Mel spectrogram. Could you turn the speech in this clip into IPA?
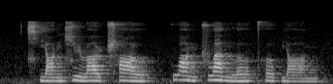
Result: t͡ɕʰjɑ˨˩ŋɕy˥˨ ɻɑ˦ʊ̯ʈ͡ʂʰɑ˥˨ʊ̯ | kwɑ˥˨ŋʈ͡ʂwa˥˨nlɤ˨˩ t̪ʰɤ˦pjɑ˨˩ŋ

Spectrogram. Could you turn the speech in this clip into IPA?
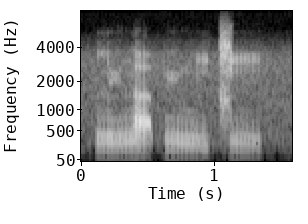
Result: ly˨˦n̪ä̰˨˩py˥˨ mḭ˨˩t͡ɕi˥˨

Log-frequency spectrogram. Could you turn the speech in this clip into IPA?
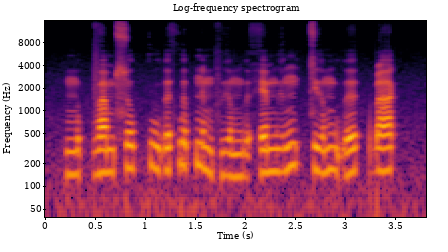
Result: mə˨˩p̚va˧m so˦˥p̚kwṵ˧˥ə̯ hwə˦˥p̚nə˨˩mfɨ˨˩ə̯ mṵ˧˨ə̯hɛ˧mɨ˨˦ə̯ ŋe˦˥k̚sɨ˨˦ə̯mṵ˧˥ə̯ | ɓa˦˥k̚

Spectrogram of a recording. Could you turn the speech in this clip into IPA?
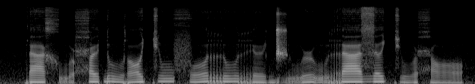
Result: ɾa˨xṵ˨ ħʏ˦ɗu˦˨ ɾɔ˦cu˦ fo˨˦ ru˦rø˨ d͡ʒṵ˨ɹṵ˦ ra˦zə˦ cu˨ħɔ˨

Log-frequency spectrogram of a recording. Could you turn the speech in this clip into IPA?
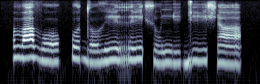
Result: βa˦voː˨k͡pʊ˦ dʊ˨ɣĩ˦ rĩ˦ʃu˨ ɲi˨ɡiː˦ʃã˨

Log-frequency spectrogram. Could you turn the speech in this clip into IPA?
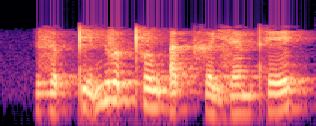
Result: zə˨˩p̚t̪ḭ˧˥n və˦˥p̚t̪ʰo˨˦wʔa˨˩t̚ xə˧˩jzɛ˨˩mt̪ʰe˨˦

